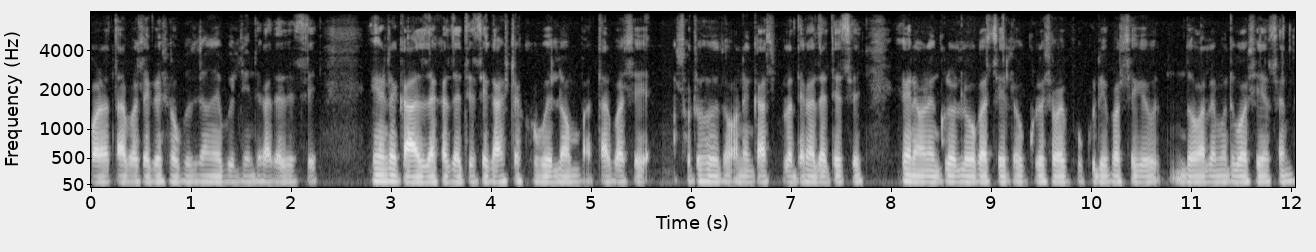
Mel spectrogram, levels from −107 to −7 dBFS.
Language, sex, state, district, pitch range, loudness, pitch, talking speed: Bengali, male, West Bengal, Purulia, 95-100 Hz, -27 LUFS, 95 Hz, 180 wpm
